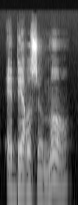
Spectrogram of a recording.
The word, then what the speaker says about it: hébergement: For example, le plus hébergement, spelled H-E-acute-B-E-R-G-E-M-E-N-T, becomes l'hébergement, L apostrophe H-E-acute-B-E-R-G-E-M-E-N-T, meaning the accommodation.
